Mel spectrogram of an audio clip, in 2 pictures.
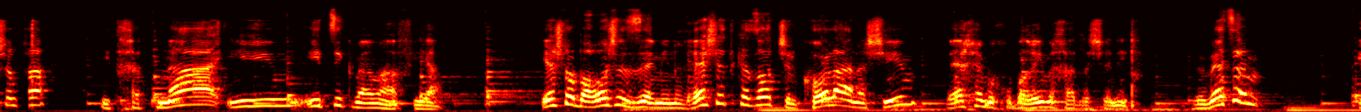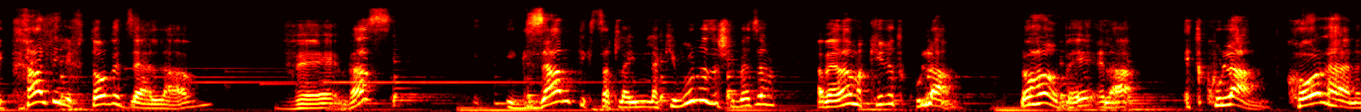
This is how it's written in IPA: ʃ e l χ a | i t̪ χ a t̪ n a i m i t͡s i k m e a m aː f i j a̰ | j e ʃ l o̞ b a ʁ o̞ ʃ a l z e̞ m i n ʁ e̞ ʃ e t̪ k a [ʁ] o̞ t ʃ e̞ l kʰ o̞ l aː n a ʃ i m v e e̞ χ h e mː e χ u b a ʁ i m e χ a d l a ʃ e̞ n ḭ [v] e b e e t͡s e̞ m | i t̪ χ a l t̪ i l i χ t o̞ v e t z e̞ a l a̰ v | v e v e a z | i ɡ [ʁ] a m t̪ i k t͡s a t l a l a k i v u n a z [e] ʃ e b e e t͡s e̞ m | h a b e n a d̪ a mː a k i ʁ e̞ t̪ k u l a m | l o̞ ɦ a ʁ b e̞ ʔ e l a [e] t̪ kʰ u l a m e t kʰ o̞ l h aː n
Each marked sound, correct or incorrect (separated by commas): incorrect, correct, incorrect, correct, correct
